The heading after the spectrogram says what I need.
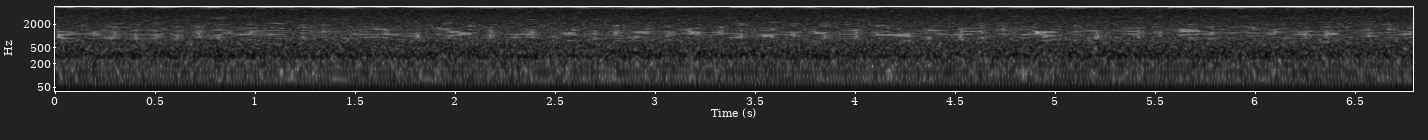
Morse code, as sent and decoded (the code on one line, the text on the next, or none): none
